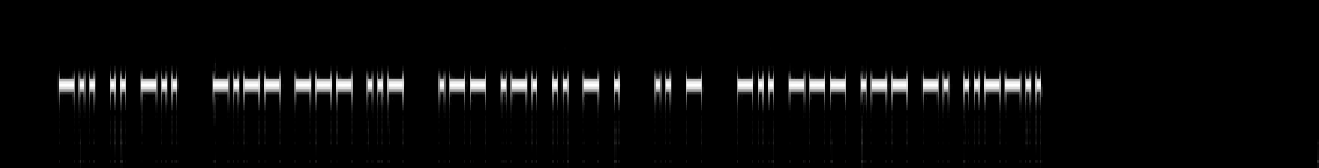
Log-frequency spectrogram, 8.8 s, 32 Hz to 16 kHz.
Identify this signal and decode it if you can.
Morse code, heard as a keyed tone, about 36 wpm, 700 Hz. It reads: DID YOU WRITE IT DOWN?
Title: Sentences from Top 1000 Words - Review Part 1 - 35wpm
